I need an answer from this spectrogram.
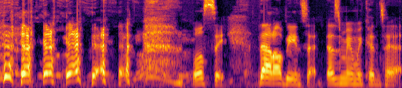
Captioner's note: laughter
